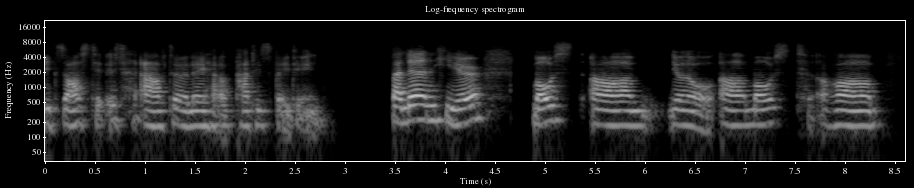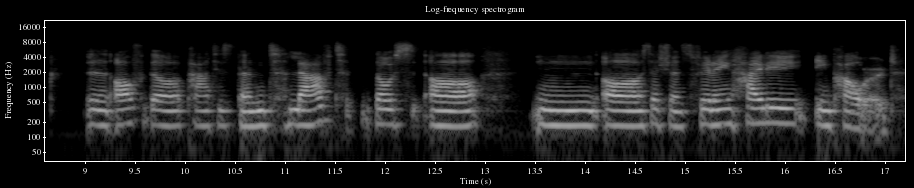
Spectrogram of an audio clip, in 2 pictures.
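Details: Adult woman who stutters, speaking in a lecture; she says her stuttering pattern varies greatly with listener and situation; stuttering.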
